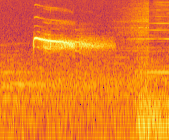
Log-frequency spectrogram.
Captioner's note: eerie music; bird screeching; eerie music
